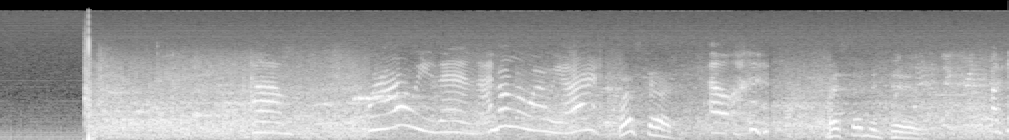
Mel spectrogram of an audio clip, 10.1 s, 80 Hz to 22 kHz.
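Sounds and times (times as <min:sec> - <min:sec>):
shopping mall babble: 0:00.9 - 0:10.0.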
